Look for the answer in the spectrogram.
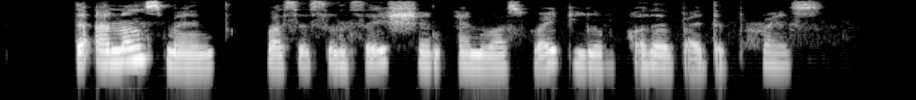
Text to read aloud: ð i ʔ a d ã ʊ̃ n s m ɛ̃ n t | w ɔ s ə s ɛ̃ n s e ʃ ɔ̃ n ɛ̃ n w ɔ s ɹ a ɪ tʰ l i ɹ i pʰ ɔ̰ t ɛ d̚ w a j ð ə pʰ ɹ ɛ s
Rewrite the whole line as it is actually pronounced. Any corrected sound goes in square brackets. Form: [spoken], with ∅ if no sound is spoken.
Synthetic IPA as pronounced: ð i ʔ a [n] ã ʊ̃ n s m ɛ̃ n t | w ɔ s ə s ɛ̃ n s e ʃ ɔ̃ n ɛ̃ n w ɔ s ɹ a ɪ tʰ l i ɹ i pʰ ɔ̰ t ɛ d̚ [b] a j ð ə pʰ ɹ ɛ s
